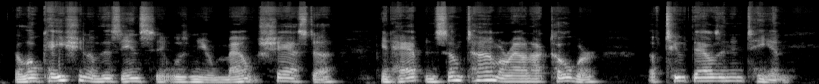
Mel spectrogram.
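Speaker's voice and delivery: put-on Southern American accent. Reading a teaser of a story on request: put-on southern accent. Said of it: "give him the Southern accent real quick".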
